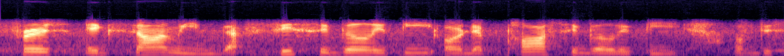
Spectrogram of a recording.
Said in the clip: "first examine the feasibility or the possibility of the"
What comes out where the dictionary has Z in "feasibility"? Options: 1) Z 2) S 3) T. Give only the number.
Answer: 2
